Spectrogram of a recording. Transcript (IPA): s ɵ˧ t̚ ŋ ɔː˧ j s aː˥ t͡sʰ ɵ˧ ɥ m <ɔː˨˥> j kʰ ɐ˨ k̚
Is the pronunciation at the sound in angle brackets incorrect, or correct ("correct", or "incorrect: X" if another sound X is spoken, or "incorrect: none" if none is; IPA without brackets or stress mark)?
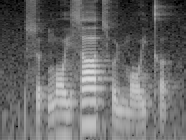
correct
